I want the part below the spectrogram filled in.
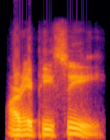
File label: "RAPC", American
